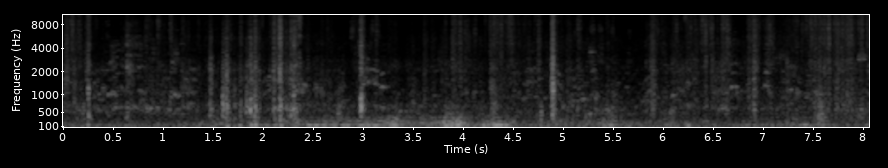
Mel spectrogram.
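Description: Scattered knocks and clatter of household items being shifted about on a cabinet shelf, with a low hum that swells about two seconds in and fades out around the middle.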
